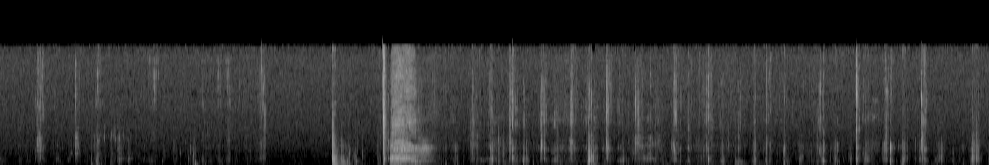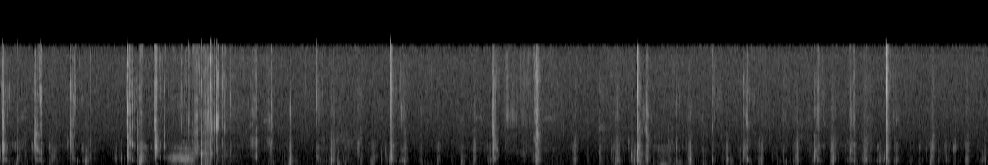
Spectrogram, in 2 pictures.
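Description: Close-miked, open-mouthed chewing and lip smacking on raw silver pomfret: many small wet clicks throughout, with a few louder, longer bursts.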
